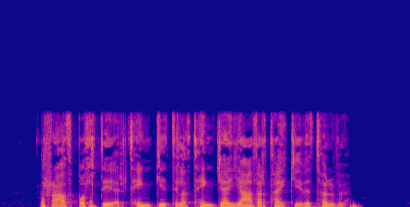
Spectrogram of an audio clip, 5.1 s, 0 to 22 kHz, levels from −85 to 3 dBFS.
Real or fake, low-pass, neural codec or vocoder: fake; 9.9 kHz; vocoder, 22.05 kHz, 80 mel bands, Vocos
